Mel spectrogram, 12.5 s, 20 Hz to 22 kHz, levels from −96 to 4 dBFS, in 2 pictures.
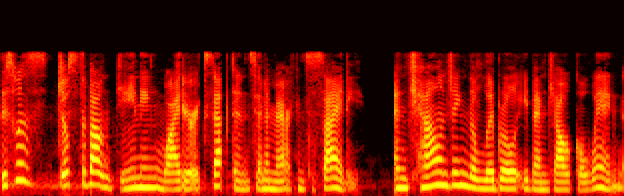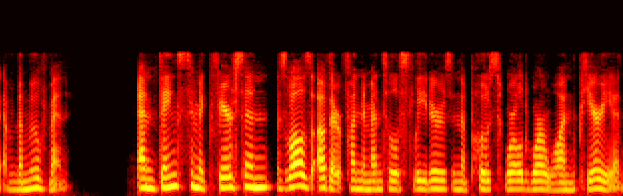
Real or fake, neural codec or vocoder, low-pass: fake; codec, 16 kHz in and 24 kHz out, 1.1 kbps, FireRedTTS-2 codec; 7.2 kHz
